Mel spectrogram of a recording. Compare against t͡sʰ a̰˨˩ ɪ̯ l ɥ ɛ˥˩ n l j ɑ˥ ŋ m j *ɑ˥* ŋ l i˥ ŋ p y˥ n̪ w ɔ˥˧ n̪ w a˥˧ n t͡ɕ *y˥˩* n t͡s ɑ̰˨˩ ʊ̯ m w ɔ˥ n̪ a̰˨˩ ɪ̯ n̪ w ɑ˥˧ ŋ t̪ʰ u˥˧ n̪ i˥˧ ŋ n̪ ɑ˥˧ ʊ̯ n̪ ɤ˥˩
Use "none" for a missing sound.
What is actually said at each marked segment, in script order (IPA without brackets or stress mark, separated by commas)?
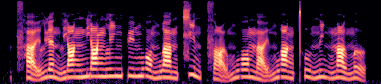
ɑ˥, i˥˩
